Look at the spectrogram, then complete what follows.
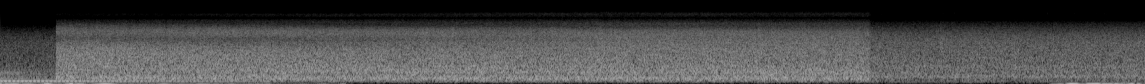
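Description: Waterfall rushing: a steady, dense roar of falling water that drops suddenly to a softer rush about three seconds before the end.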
